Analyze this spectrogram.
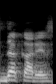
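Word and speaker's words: courage: Loose কারেজ বা সাহস হারানো।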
